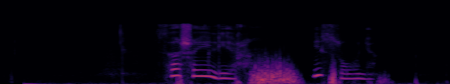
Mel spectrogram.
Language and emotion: Russian, sad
